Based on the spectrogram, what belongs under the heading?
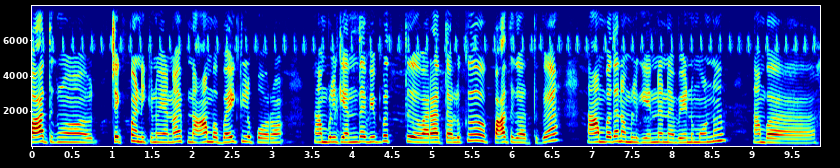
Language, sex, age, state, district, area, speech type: Tamil, female, 18-30, Tamil Nadu, Kallakurichi, rural, spontaneous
